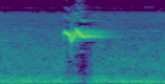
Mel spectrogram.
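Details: Sooty-headed bulbul singing to challenge a rival. A lone, quick warbled burst, liquid and slightly buzzy, that holds a moment and then fades out.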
